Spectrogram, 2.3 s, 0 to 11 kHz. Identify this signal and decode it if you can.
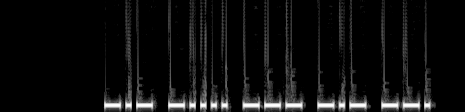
Morse code, heard as a keyed tone, about 47 wpm, 700 Hz. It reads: K6OKG
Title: USA Call Signs - 5 Characters - 3x Character Spacing - 45wpm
